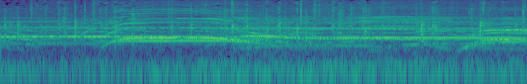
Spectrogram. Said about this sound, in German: Ein Raunen und Applaus gingen durch die Runde.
